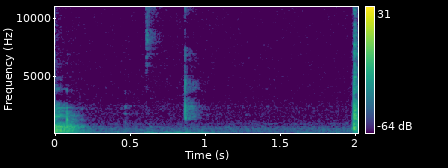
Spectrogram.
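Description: Near silence, with one faint short click a little under a second in.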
